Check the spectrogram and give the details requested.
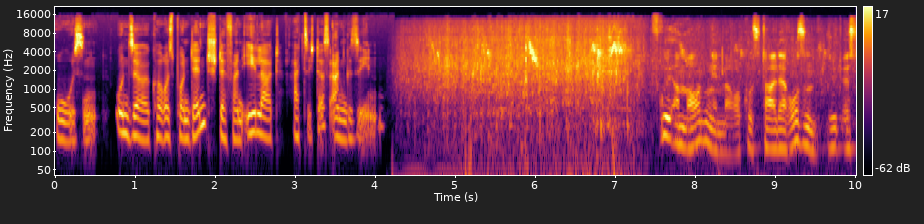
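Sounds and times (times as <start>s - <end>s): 
speech: 0.0s - 6.0s, 7.6s - 10.0s
streams babbling through a cool valley in Morocco's Valley of Roses: 4.2s - 10.0s.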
